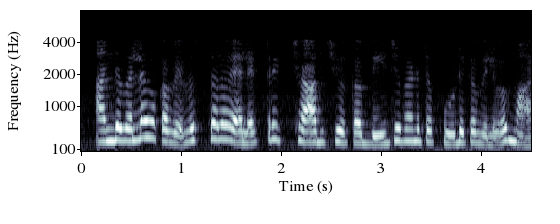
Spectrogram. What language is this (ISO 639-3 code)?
tel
